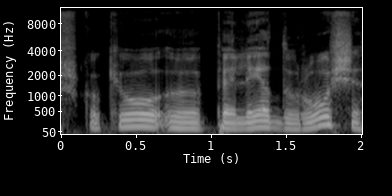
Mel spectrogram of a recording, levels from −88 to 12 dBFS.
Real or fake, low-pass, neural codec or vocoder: fake; 10.8 kHz; vocoder, 48 kHz, 128 mel bands, Vocos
